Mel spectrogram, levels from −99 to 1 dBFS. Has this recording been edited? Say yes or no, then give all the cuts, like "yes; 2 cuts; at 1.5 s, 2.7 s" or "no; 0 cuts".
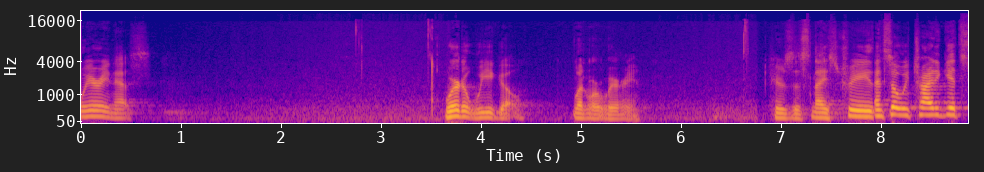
yes; 2 cuts; at 6.8 s, 7.9 s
